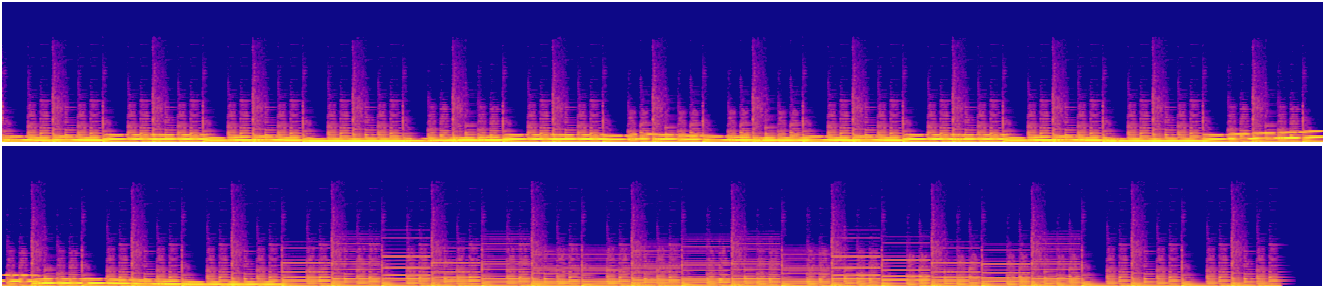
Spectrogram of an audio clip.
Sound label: Country; Canaries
